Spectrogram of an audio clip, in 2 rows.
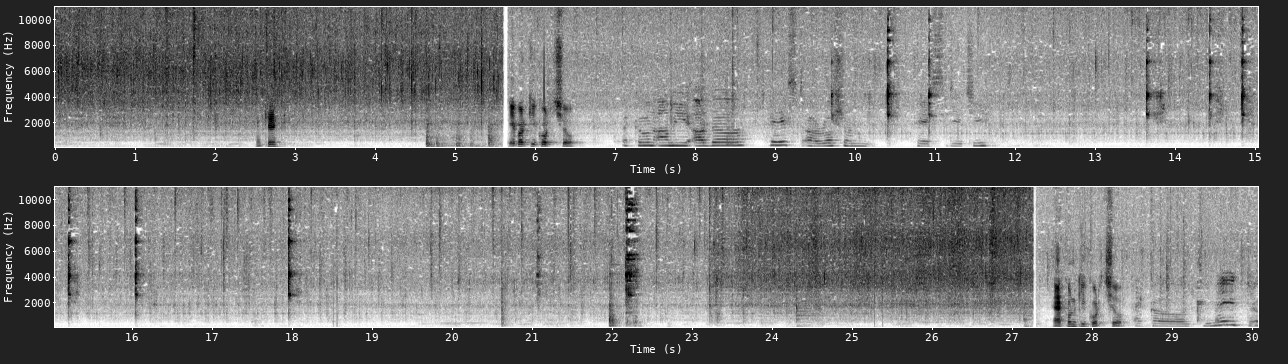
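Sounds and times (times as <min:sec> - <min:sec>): onions sizzling in oil: 0:00.0 - 0:30.0
knock: 0:04.6 - 0:05.6
spoon clicking on pan: 0:10.4 - 0:11.1, 0:13.6 - 0:15.4, 0:16.0 - 0:16.2, 0:17.9 - 0:18.2.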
